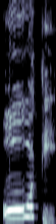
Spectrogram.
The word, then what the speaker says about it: অতি: ওকে, অবাক যেমন হচ্ছে, রাইট, কিন্তু এখানে দেখো অতি, এখানে অধ্বনিটির উচ্চারণ ও ধ্বনির মতো, রাইট, অতি আমরা কি বলছি, অতি।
